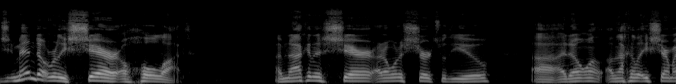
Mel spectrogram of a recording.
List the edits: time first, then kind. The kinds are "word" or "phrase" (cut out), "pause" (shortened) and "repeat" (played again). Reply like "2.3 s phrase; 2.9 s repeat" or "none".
4.0 s word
